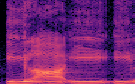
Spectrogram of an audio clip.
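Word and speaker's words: Eli: Ilai, Ilai, lama sabachthani is the pronunciation in the Aramaic language.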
